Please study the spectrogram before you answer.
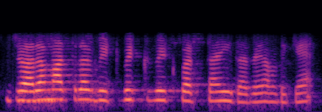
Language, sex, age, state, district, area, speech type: Kannada, female, 18-30, Karnataka, Chitradurga, rural, conversation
